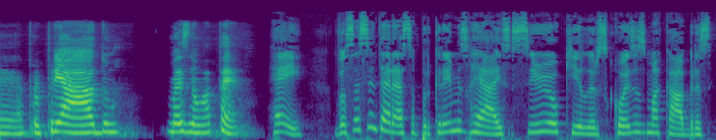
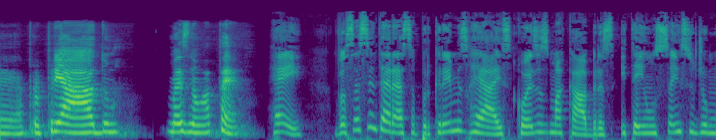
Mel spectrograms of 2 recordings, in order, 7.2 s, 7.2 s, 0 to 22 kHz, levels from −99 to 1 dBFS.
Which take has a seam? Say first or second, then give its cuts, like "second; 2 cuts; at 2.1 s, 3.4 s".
second; 1 cut; at 5.1 s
